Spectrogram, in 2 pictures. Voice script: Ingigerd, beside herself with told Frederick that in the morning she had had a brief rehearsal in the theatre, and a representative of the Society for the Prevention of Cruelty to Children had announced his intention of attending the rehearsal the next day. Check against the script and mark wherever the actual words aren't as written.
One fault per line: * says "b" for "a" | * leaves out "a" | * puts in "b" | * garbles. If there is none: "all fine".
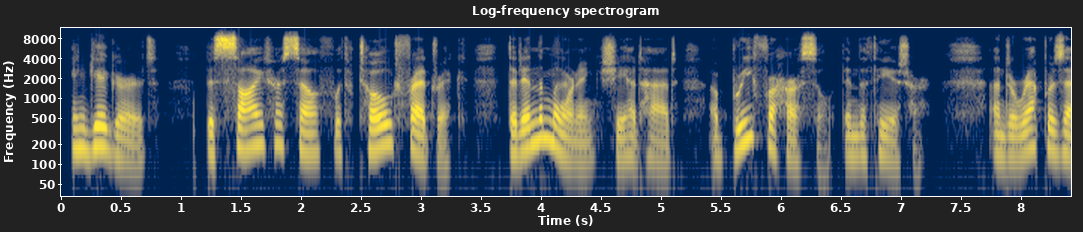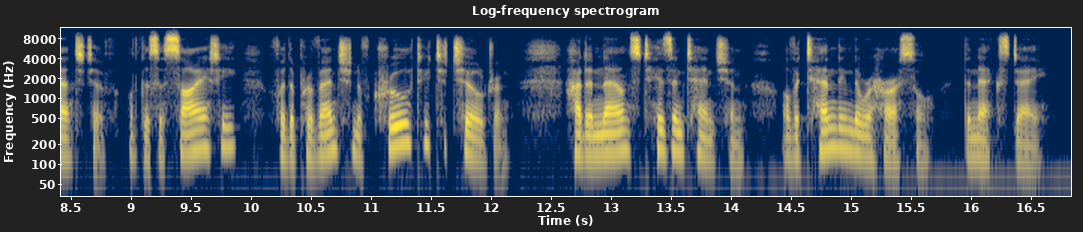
all fine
